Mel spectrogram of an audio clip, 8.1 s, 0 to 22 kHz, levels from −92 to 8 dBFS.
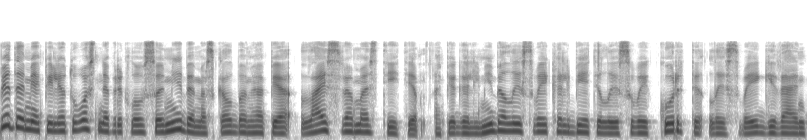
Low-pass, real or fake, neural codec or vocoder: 7.2 kHz; real; none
